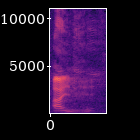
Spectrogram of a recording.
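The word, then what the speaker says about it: 爱: 그 한국말로 그 애자라는 거, 사랑의 애자, 그 중국말로 중국 발음은 아이입니다. 아이.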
